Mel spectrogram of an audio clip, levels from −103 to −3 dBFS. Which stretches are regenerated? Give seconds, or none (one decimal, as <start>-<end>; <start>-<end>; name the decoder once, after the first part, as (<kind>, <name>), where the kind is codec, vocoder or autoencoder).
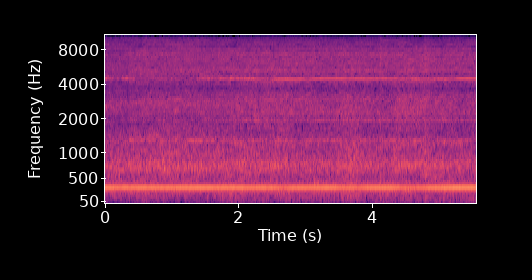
0.0-2.5 (autoencoder, DAC-VAE); 4.4-5.1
